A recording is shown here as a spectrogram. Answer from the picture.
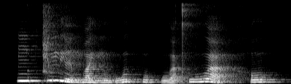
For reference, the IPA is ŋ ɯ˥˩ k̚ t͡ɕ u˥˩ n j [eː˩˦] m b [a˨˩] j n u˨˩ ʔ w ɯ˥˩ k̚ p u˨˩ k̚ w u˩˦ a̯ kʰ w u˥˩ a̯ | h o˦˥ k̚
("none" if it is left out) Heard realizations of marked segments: eː˩˦, a˨˩

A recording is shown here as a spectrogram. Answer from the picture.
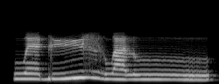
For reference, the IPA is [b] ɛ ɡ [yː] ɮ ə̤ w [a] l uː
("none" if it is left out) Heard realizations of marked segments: w, yː, a

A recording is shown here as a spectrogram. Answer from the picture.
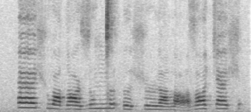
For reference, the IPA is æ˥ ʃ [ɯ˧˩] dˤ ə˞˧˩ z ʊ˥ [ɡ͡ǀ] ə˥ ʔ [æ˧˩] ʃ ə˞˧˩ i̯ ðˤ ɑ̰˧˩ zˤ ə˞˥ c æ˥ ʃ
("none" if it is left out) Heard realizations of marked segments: u˧˩, ŋ͡ǀ, ə˧˩

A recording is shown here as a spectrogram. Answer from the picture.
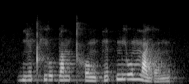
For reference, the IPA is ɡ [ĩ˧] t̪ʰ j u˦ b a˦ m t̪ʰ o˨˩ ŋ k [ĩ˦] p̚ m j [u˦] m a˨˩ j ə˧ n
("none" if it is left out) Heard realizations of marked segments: ĩ˧, ĩ˦, u˦

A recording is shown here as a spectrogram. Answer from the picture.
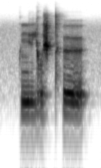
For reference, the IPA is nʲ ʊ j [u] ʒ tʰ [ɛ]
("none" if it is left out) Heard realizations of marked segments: ʊ, ø

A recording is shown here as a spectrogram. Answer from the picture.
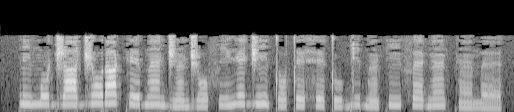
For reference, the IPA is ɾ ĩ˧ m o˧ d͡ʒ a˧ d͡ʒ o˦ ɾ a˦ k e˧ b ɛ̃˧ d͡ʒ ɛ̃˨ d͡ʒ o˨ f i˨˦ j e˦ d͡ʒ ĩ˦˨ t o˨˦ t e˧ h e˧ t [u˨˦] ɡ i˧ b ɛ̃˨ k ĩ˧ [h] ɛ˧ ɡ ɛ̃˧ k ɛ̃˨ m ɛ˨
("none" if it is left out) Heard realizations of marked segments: u˨, f

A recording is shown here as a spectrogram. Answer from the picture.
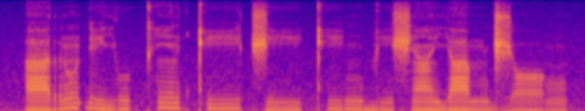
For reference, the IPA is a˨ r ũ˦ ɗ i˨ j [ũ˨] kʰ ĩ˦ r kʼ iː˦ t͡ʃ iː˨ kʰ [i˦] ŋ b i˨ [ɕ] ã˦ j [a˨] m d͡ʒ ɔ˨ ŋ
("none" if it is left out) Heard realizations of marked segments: u˨, i˦, ʃ, a˦

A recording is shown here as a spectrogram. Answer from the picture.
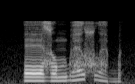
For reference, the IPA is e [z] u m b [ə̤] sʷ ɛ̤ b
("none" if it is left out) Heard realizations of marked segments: z, ɛ̤

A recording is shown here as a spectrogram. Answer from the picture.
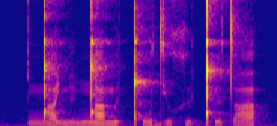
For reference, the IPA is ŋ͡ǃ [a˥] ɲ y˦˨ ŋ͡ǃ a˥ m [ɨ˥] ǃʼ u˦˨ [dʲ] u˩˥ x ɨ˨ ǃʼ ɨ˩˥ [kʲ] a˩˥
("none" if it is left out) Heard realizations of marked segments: a˨, ɨ˥, dʲ, t

